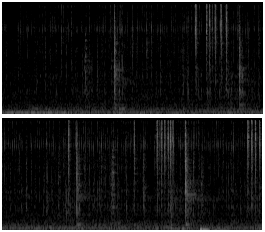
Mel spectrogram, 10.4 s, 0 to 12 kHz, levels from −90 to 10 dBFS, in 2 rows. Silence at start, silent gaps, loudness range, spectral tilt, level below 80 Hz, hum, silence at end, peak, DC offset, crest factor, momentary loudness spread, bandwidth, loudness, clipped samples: 0 s; none; 12 LU; 0.5 dB/octave; -68 dBFS; none; 0 s; -20 dBFS; under 0.1%; 32 dB; 21 LU; 11.5 kHz; -47 LUFS; under 0.1%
